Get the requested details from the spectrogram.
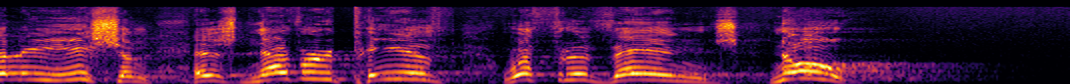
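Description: A middle-aged man speaks with animation over a microphone in an echoing hall, then falls silent.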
